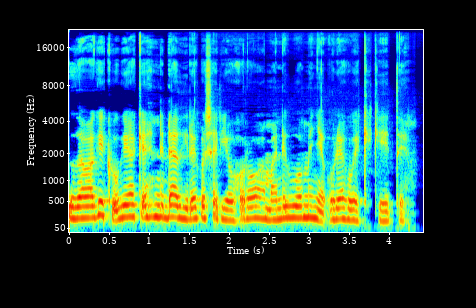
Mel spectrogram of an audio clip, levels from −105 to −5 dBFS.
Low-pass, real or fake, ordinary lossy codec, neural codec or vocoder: none; real; none; none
